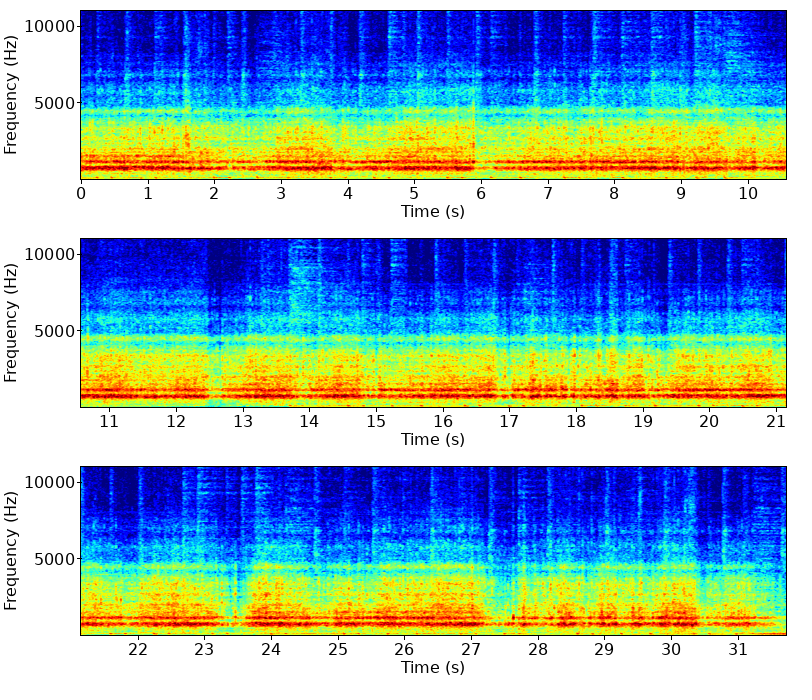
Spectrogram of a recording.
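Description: The drivetrain of a brushless RC snowmobile running steadily over snow: a constant motor-and-track whine with mechanical clatter from the track, dipping briefly a few times. Background music with a stepping bass line plays under it.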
